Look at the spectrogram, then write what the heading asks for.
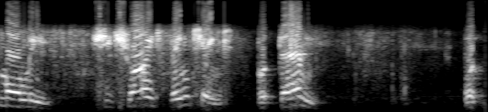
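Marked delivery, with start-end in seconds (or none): none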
